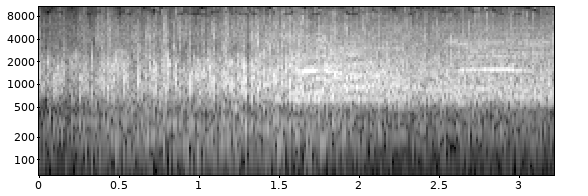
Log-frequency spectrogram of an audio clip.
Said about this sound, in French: Ils viennent de signer les accords d'Oslo, avec en ligne de mire à terme la paix entre les deux parties. Ils applaudissent. L'accord vient d'être signé.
